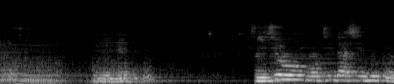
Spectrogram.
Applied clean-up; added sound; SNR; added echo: neural separator model SepFormer DNS4.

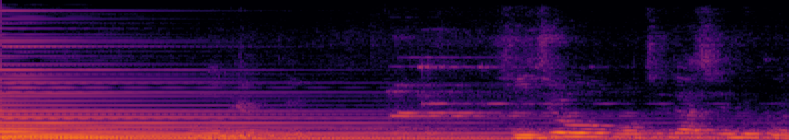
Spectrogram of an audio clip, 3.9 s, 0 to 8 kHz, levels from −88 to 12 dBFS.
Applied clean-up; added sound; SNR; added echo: none; Acoustic guitar / Strum; -3 dB; reverberation time 0.6 s.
